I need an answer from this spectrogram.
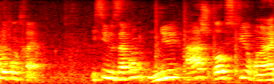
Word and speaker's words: nuage: Au lieu de prononcer nuage en 2 syllabes, on va le prononcer en 1 syllabe.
